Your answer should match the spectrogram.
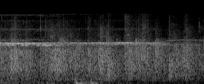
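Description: Congregation clapping together during a church service, a dense steady wash of applause throughout, fairly loud and close, with a faint sustained tone running beneath it.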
